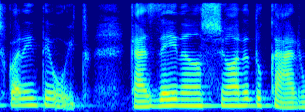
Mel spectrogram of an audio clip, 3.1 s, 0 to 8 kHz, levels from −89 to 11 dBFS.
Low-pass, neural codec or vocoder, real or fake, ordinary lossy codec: 7.2 kHz; none; real; none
